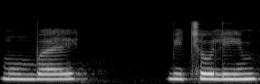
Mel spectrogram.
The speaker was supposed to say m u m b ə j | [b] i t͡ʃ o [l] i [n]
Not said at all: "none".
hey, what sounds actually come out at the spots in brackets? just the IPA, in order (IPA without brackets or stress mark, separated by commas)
b, l, m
